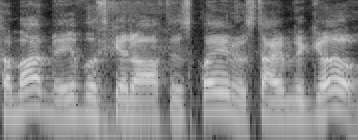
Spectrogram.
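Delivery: mock casual, nonchalant tone. Retelling a character urging maeve off a plane: imitating a nonchalant tone. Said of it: "he's so, like, nonchalant about it".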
